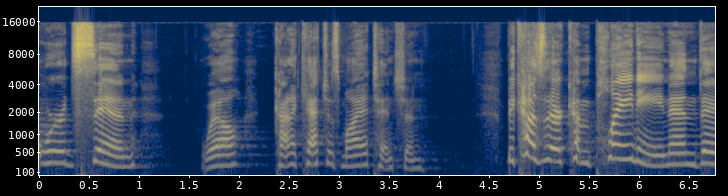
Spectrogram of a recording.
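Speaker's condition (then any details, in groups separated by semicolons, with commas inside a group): No condition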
